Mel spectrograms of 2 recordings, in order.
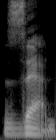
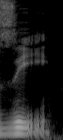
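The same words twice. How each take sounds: First: It is said 'zed', the British way. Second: It is said 'zee', the American way.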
